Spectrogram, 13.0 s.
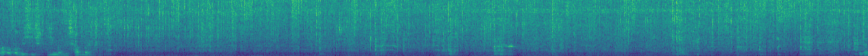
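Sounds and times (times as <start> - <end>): egg sizzling in hot oil: 0.0 - 13.0
metal spatula scraping pan: 5.6 - 8.5, 10.0 - 13.0.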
